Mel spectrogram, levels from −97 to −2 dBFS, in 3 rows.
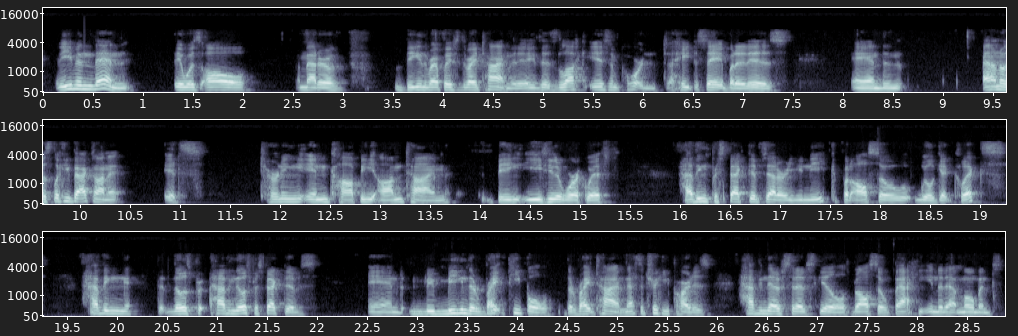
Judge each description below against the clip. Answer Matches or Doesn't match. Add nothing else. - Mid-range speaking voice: Doesn't match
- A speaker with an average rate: Matches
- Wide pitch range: Doesn't match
